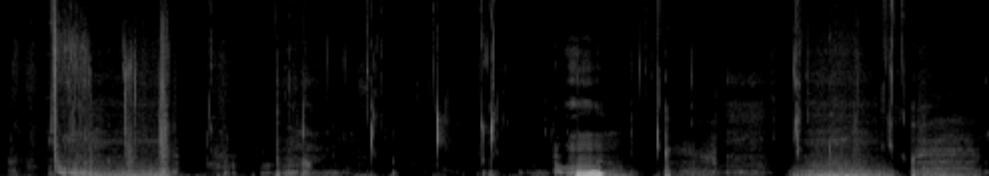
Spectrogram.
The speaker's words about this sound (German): Ja, jetzt kommen wir, probieren wir mal. Ja, dann sippen wir mal dran.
